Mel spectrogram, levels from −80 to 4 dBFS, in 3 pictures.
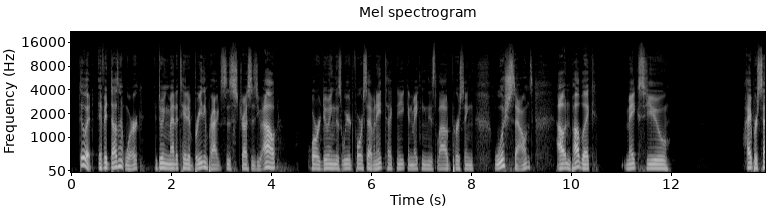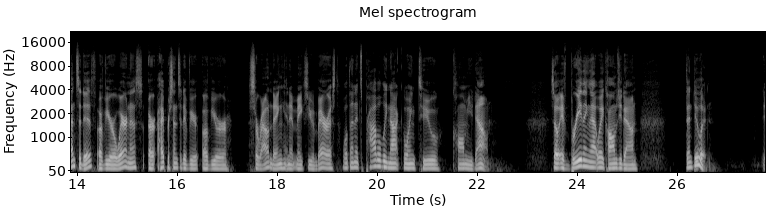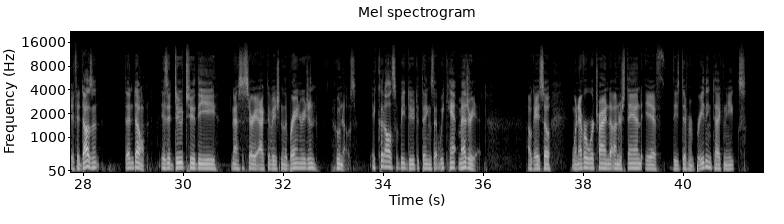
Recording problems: none

